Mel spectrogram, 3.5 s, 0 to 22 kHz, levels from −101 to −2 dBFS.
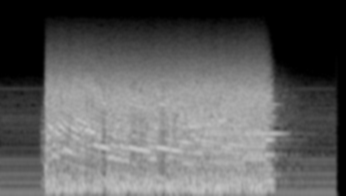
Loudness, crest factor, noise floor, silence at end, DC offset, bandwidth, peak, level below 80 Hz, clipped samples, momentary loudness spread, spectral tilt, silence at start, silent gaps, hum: -19 LUFS; 14 dB; -52 dBFS; 0.6 s; under 0.1%; 12.5 kHz; -8 dBFS; -42 dBFS; under 0.1%; 5 LU; -4 dB/octave; 0.4 s; none; 50 Hz at -50 dBFS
